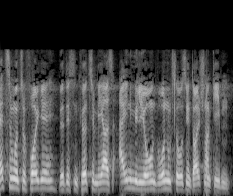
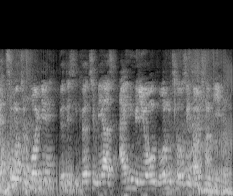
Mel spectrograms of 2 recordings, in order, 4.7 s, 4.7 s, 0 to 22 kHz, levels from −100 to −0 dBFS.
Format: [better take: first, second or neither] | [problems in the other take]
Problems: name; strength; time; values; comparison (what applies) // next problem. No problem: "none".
first | background sound (Zipper (clothing)); 5 dB below the speech // room echo; dies away in 0.2 s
